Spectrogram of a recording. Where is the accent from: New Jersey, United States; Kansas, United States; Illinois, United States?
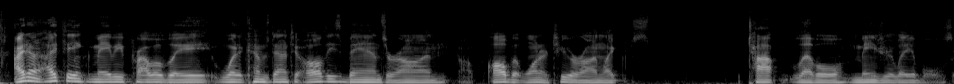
Kansas, United States; Arkansas City; my hometown, Ark City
